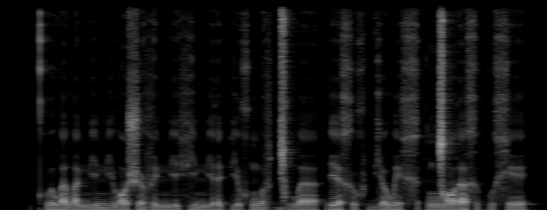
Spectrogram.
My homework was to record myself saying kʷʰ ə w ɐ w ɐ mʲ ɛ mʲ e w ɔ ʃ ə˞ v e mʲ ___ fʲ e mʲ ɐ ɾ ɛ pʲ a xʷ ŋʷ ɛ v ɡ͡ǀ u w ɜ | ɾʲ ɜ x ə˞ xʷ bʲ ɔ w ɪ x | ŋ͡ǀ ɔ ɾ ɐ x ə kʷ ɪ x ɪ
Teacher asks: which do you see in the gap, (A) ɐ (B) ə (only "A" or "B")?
A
